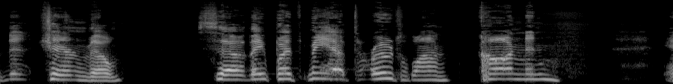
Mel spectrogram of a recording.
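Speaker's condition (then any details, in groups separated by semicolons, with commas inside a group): Cerebral palsy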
